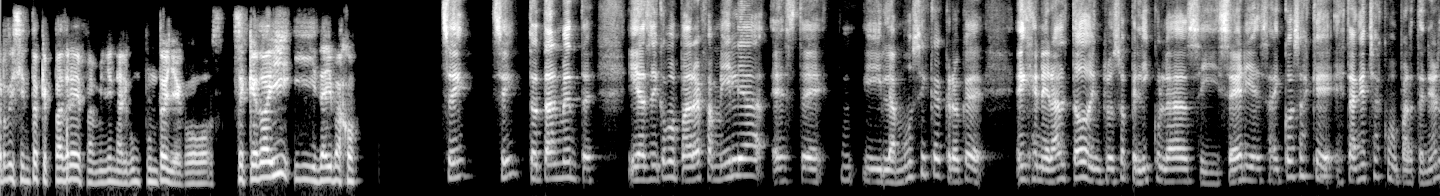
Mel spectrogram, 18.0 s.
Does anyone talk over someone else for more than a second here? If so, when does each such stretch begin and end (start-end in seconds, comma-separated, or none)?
none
